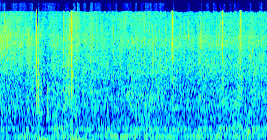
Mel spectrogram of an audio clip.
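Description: Bees buzzing in a Viking video game, a continuous droning hum that holds steady throughout, fairly loud and close, with a few faint clicks and thumps over it and no talk.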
